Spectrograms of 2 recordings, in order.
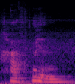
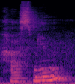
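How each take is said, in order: First: The z is pronounced as a th sound. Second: The z is pronounced as an s sound. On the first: This is the pronunciation used in Spain. "mas na Espanha ele vai ocorrer majoritariamente como" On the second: This is the Latin American pronunciation. "nos países da América, ele vai ser pronunciado como os dois S do português"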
